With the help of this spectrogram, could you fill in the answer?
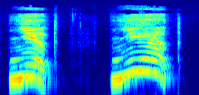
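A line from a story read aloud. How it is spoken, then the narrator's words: Shout. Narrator (Russian): закричал Иван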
